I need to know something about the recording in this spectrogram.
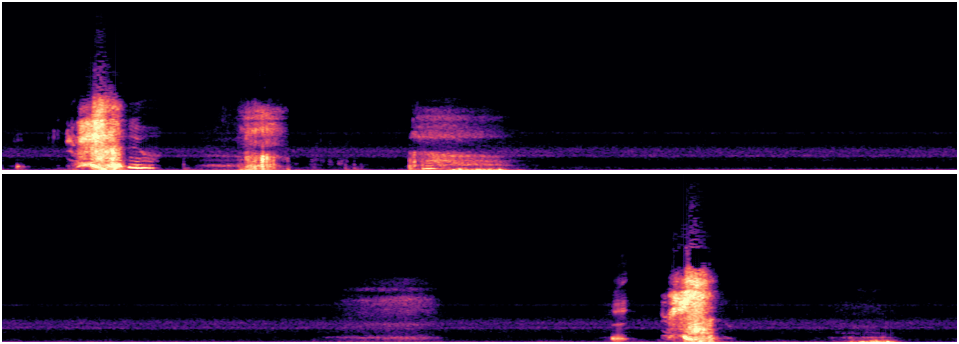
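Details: Bad allergy flare in pollen season, swollen eyes and burning throat: several forceful, messy, itchy sneezes, some with a sharp intake of breath first; allergic rhinitis sneezing.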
